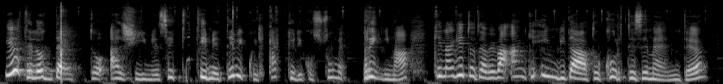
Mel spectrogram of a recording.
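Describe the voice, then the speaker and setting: A woman's voice: high-pitched, expressive, moderate pace, hardly any pauses. A woman commentating a video game, reading the dialogue aloud and ranting dramatically at the characters. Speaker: gameplay commentator.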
